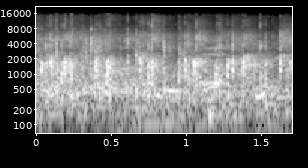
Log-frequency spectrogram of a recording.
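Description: Steady applause from a crowd at a vintage car gathering fills the whole stretch, an even wash of clapping with no pauses.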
